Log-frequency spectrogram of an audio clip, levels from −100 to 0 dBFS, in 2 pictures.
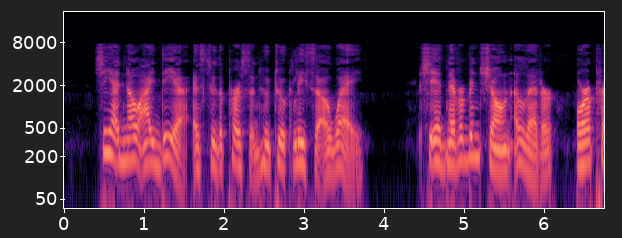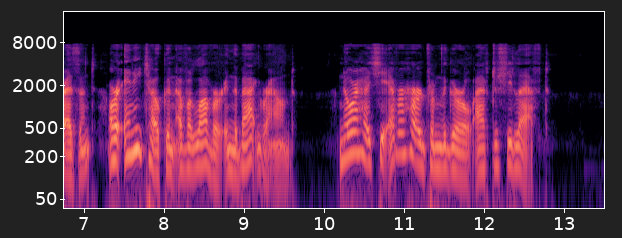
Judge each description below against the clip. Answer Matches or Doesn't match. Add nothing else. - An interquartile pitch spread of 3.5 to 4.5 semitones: Matches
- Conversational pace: Matches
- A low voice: Doesn't match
